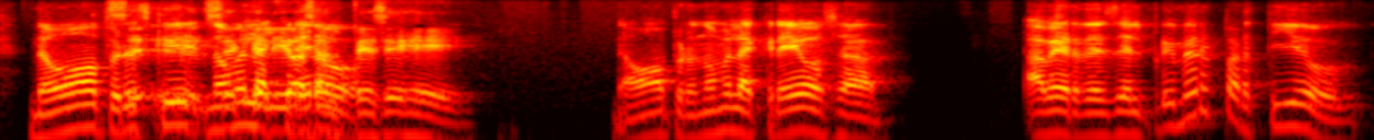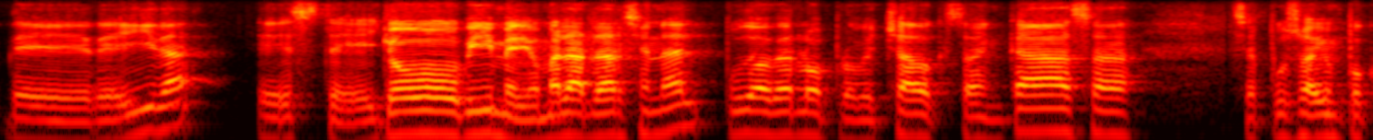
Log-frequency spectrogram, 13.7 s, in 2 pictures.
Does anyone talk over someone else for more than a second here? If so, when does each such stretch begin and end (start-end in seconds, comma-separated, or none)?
0.5-1.9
